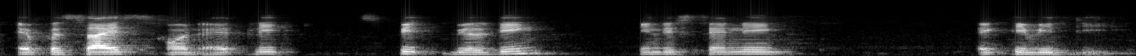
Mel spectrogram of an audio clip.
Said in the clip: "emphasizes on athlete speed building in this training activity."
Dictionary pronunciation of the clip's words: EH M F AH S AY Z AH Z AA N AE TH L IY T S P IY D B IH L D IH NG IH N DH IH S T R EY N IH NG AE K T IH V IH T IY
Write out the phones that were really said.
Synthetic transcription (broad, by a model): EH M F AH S AY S AA N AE T L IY T S P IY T B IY L D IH NG IH N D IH S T EY N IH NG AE K T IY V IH T IY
